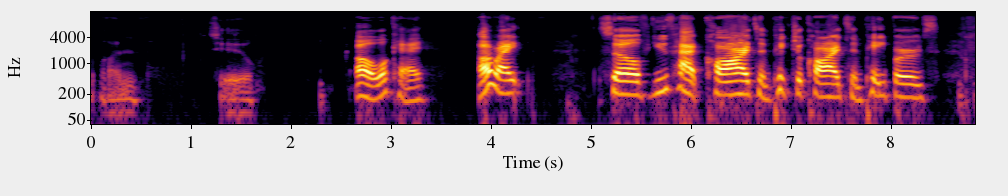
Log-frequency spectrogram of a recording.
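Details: Post-stroke aphasia with word-finding difficulty in an adult woman, describing an object during a word-finding game in an aphasia conversation group.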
